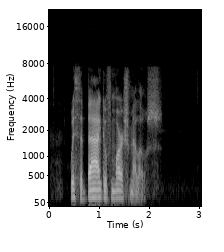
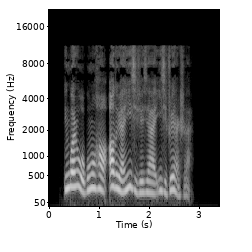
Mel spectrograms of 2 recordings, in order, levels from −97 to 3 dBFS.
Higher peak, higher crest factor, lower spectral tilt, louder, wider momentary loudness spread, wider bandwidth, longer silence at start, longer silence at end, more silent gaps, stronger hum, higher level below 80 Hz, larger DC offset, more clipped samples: about the same, -8 dBFS vs -6 dBFS; first, 24 dB vs 18 dB; about the same, -5.5 dB/octave vs -5.5 dB/octave; second, -30 LUFS vs -24 LUFS; first, 18 LU vs 9 LU; second, 8 kHz vs 12 kHz; first, 0.45 s vs 0.3 s; first, 0.85 s vs 0.6 s; neither; neither; about the same, -74 dBFS vs -72 dBFS; neither; neither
